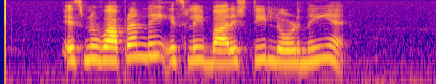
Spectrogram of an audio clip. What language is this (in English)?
Punjabi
